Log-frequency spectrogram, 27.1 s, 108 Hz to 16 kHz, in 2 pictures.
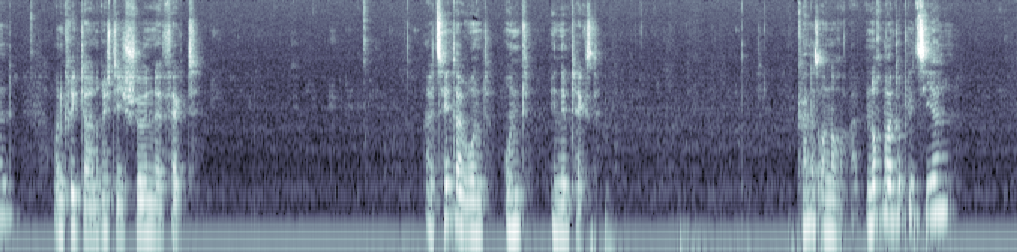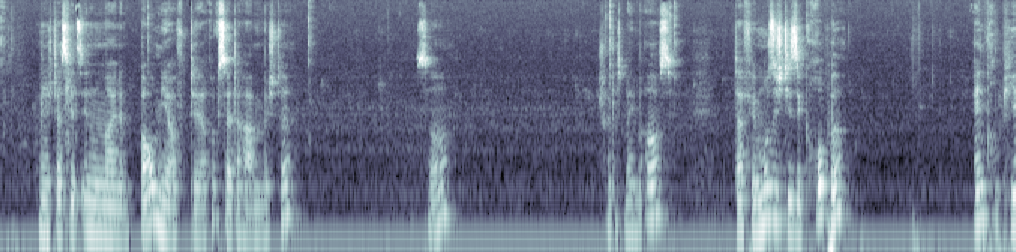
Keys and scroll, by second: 26.6 shift+super+g.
